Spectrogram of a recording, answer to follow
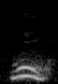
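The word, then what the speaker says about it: मूंग: মুগ, মুগ কি হবে? মুগ হবে মুং। ময়হস্যু গ, এটা বাংলায়, এর মধ্যে একটা অনুস্বার ঢুকে যাবে, মুং।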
